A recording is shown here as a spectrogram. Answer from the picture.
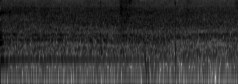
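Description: Room tone: a steady low hum under faint background noise, with a soft knock about a second and a half in.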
